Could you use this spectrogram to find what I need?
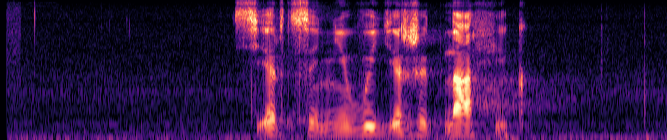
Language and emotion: Russian, sad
